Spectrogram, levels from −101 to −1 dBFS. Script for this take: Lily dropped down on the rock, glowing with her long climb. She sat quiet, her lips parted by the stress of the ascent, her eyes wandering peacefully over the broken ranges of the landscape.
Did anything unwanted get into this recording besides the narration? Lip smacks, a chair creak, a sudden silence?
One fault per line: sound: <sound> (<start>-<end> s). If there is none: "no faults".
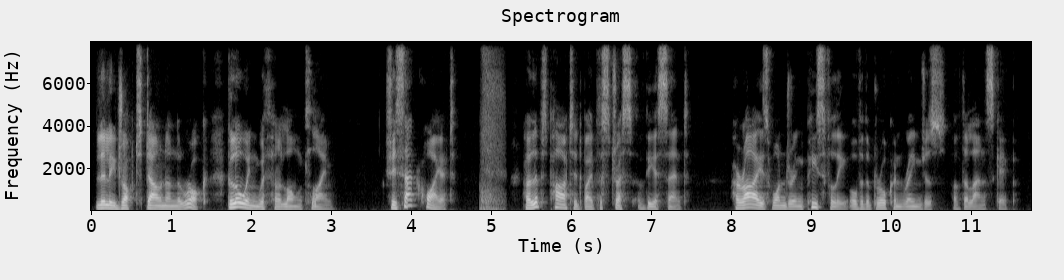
sound: breath (4.9-5.2 s)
